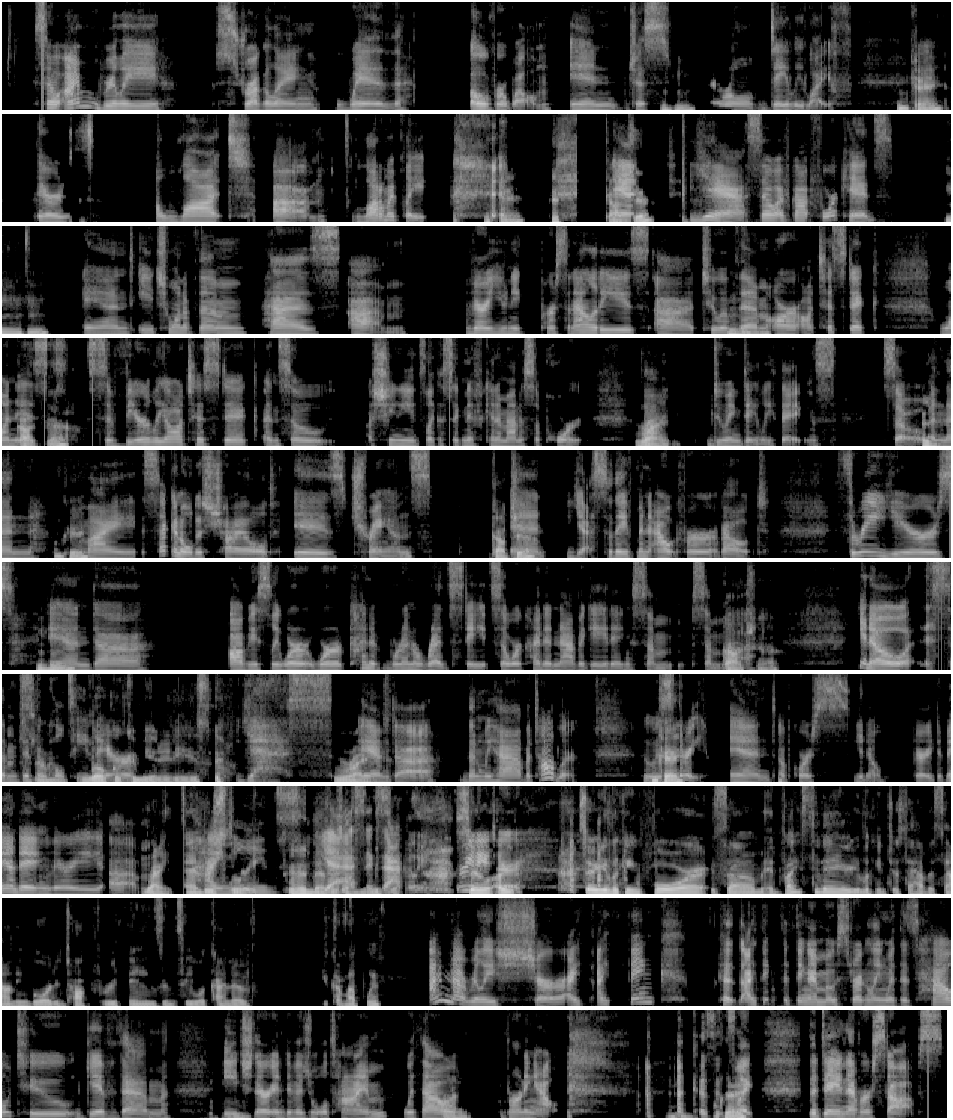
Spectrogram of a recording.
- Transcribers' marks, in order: tapping; other background noise; laugh; chuckle; unintelligible speech; chuckle; chuckle; laugh; laugh
- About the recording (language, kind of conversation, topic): English, advice, How can I manage feeling overwhelmed by daily responsibilities?
- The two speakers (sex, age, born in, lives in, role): female, 35-39, United States, United States, user; male, 50-54, United States, United States, advisor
